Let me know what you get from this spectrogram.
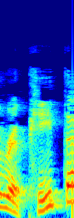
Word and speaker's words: repeat: Vamos a subir la voz y entonación en la segunda sílaba de repeat. Repeat. Tenemos el sonido vocálico largo también en repeat. E, E, repeat.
